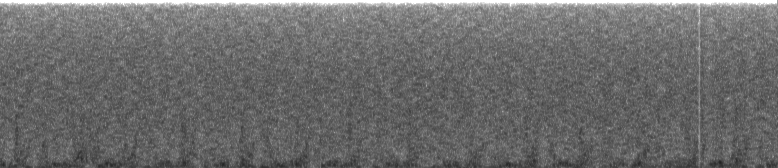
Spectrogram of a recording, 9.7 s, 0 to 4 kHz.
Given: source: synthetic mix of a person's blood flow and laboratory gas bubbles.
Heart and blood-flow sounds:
Doppler ultrasound of blood flow; precordium
0.90-1.28 s: bubbles
From the record:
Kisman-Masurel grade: 211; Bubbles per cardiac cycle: several, 3 to 8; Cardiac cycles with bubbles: 1 to 10%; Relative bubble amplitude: barely perceptible (0.100 to 0.250); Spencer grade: 1 (occasional bubble signal discernible with the cardiac motion signal, with majority of cardiac periods free of bubbles); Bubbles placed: anywhere in the cardiac cycle

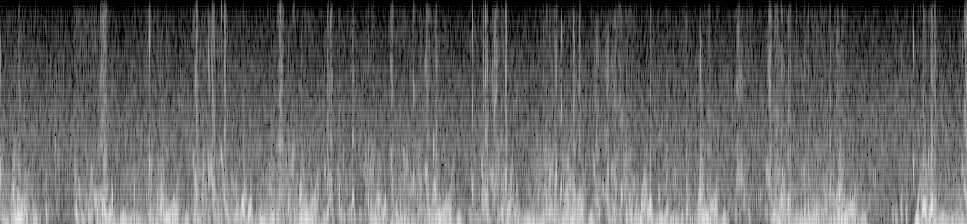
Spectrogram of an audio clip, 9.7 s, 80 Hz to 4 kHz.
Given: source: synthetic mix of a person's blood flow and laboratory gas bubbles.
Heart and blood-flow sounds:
Doppler ultrasound of blood flow; precordium
0.00-0.59 s: bubbles
0.74-1.12 s: bubbles
1.30-1.38 s: bubbles
1.43-1.71 s: bubbles
1.84-2.42 s: bubbles
2.57-3.15 s: bubbles
3.23-3.83 s: bubbles
3.89-4.53 s: bubbles
4.68-5.12 s: bubbles
5.27-5.85 s: bubbles
5.92-6.38 s: bubbles
6.56-6.62 s: bubbles
6.64-6.76 s: bubbles
6.79-6.92 s: bubbles
6.96-7.14 s: bubbles
7.34-8.51 s: bubbles
8.73-8.77 s: bubbles
8.92-9.40 s: bubbles
9.51-9.68 s: bubbles
From the record:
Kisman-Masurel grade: 342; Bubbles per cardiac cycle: rolling drumbeat, 9 or more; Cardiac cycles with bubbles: 100%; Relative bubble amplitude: moderate (0.250 to 0.450); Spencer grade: 3 (all of the cardiac periods contain showers or single bubble signals, but not dominating or overriding the cardiac motion signals); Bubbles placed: anywhere in the cardiac cycle

